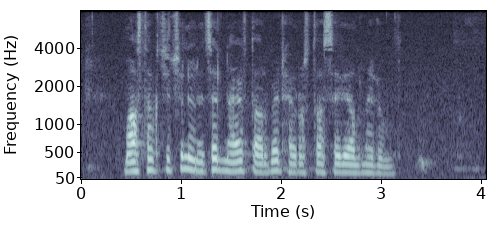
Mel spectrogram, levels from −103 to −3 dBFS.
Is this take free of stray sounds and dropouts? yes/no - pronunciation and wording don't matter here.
no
